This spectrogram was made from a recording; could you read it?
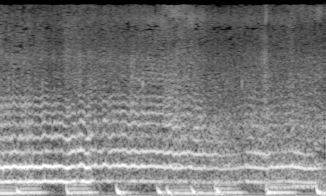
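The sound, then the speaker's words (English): A bee buzzes steadily, its droning hum wavering in pitch for a few seconds with no voices or other sounds. “It's honey, and it's made by bees.”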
